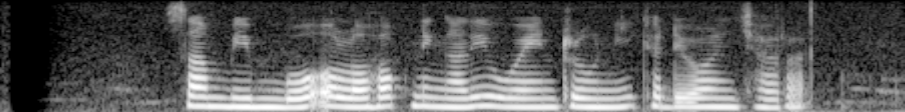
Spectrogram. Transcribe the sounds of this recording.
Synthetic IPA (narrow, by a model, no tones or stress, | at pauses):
sambimbɔʔɔlɔɦɔk̚niŋaliwɛndɾunikadiwaɲt͡ʃaɾa̰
